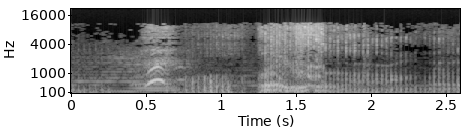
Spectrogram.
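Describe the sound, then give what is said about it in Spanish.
A tiger roaring in an animated prehistoric adventure film: a short, higher, strained vocal cry, then a louder rough, growling roar that fades into a low rumble, with no talk. “El tigre se acerca despacio.”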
